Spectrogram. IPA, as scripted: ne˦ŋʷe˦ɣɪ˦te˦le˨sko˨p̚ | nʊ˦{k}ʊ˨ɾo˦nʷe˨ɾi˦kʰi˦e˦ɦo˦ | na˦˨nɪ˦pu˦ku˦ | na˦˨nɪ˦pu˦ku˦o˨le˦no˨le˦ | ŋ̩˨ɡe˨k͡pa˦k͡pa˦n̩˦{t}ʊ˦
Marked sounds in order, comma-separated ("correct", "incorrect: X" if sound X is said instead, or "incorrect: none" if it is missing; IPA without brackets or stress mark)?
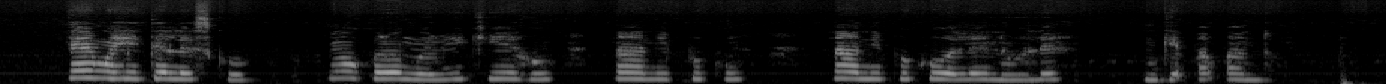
correct, incorrect: d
